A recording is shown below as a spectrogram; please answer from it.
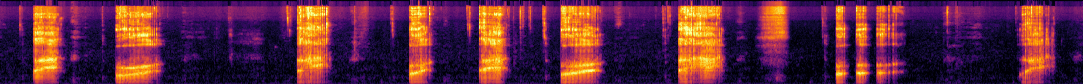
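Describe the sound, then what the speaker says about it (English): Rapid-fire burps erupt in a series of about a dozen loud, short bursts spaced irregularly, each one a throaty belch standing alone with silence between. "Same goes for my rapid fire burps."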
